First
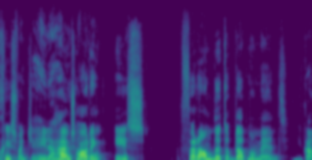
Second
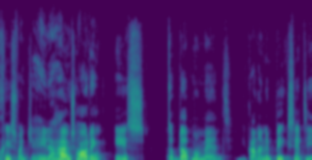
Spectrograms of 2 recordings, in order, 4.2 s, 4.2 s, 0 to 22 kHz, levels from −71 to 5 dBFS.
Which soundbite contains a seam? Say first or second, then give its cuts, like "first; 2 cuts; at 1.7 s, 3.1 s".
second; 1 cut; at 2.2 s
